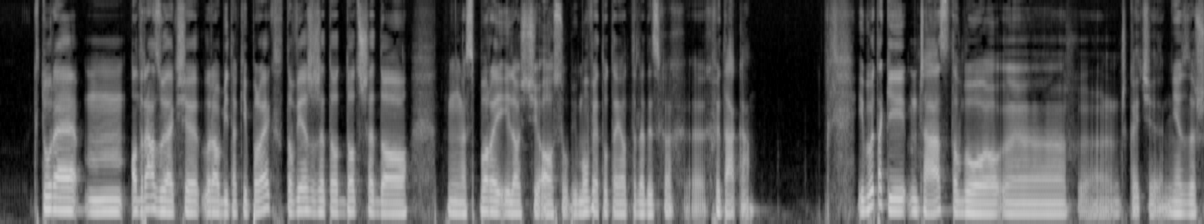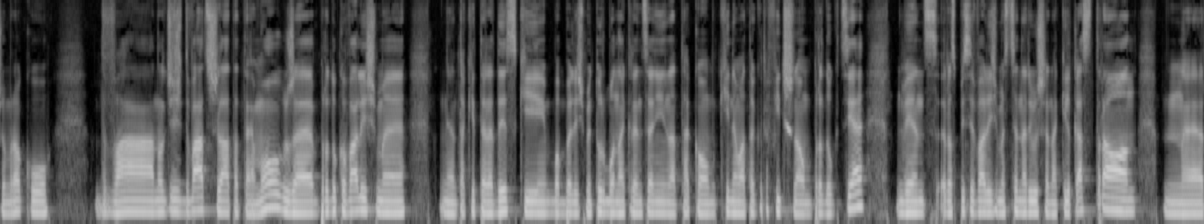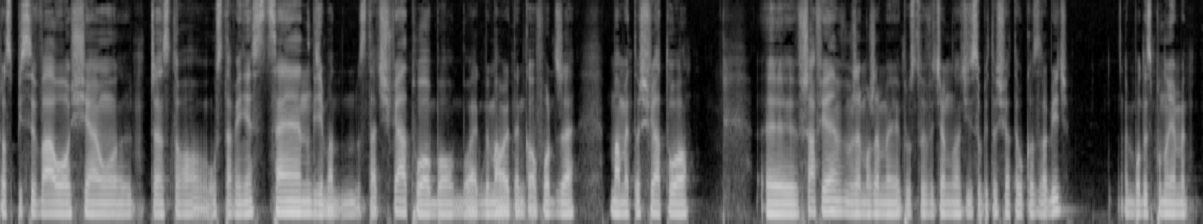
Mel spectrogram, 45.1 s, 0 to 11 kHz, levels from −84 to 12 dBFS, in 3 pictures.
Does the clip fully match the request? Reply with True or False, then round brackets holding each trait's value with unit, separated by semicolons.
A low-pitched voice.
True (120 Hz)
